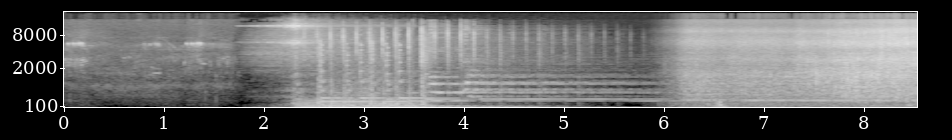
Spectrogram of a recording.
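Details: A few faint high beeps give way to a loud musical jingle with a steady pulse, then broad rushing noise; no animal voice stands out.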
